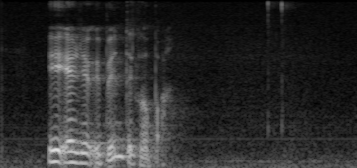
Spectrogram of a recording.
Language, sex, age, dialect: Faroese, female, 15-35, Suðurstreymoy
